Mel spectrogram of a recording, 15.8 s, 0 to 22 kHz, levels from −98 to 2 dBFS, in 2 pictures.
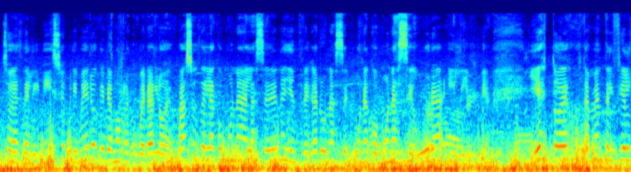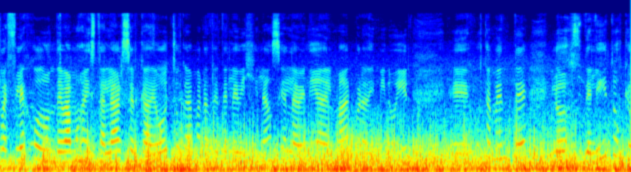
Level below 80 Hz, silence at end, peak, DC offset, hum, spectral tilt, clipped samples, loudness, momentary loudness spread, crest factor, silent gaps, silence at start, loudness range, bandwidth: -22 dBFS; 0 s; -4 dBFS; under 0.1%; none; -8.5 dB/octave; under 0.1%; -20 LUFS; 6 LU; 14 dB; none; 0 s; 2 LU; 13.5 kHz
